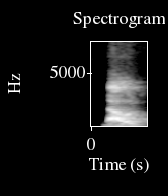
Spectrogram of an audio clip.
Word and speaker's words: doubt: doubt කියද්දි B එක silent. හරි මේක doubt කියලා කියන්නේ නැහැ doubt. B සද්ද කරන්නේ නැහැ. අල් බයන්නක් සද්ද වෙන්නේ නැහැ.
